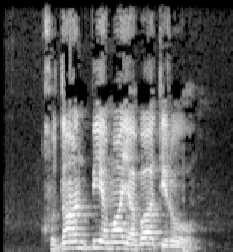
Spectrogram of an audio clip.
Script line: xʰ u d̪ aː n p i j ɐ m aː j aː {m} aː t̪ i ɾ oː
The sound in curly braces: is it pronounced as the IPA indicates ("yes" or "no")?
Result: no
